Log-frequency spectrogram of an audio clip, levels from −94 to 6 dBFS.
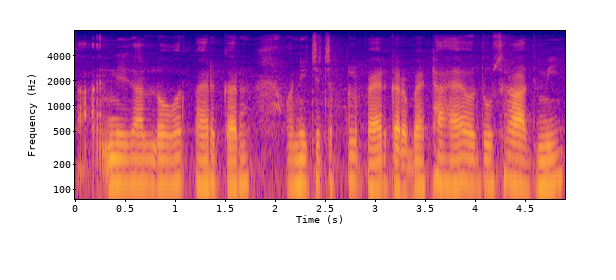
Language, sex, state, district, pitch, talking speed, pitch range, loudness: Hindi, male, Haryana, Jhajjar, 115 Hz, 170 wpm, 110-115 Hz, -19 LUFS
